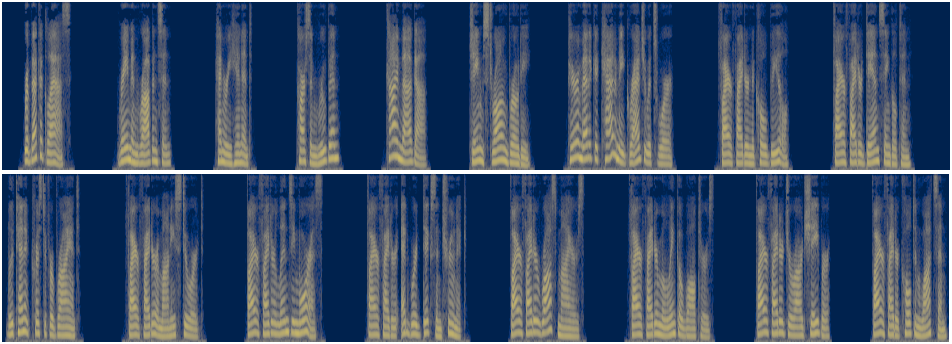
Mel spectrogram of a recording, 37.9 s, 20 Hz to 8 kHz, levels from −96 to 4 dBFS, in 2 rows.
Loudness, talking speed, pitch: -25 LUFS, 75 wpm, 150 Hz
